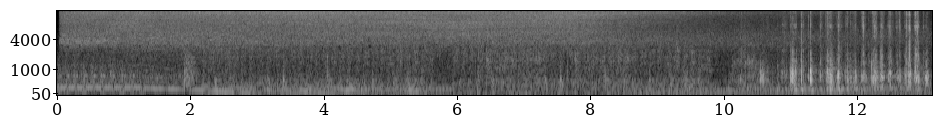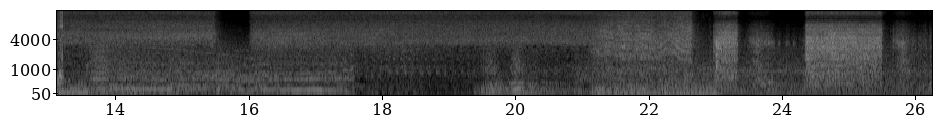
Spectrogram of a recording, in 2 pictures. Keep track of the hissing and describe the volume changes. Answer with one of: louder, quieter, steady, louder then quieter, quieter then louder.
quieter then louder.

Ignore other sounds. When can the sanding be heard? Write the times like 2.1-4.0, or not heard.
2.1-13.2.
